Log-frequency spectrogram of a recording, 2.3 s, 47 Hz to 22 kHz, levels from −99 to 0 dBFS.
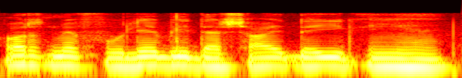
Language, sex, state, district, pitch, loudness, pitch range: Hindi, male, Jharkhand, Ranchi, 120 Hz, -12 LUFS, 115-125 Hz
